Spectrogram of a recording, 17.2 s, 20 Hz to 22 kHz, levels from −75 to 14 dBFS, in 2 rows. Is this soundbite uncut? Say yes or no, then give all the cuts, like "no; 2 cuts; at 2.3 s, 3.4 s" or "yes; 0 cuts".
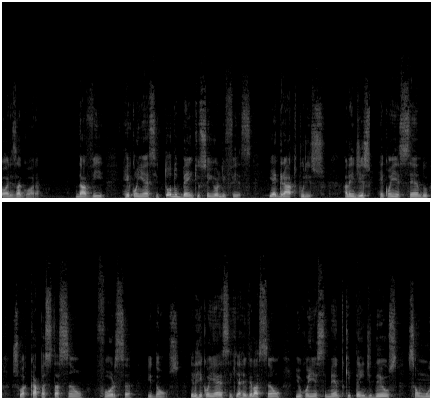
no; 2 cuts; at 7.3 s, 12.3 s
